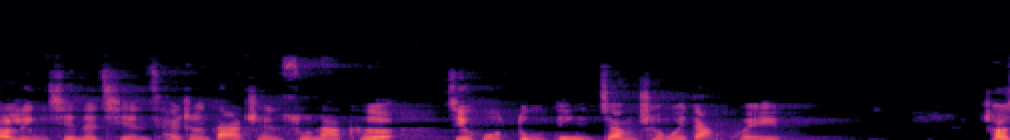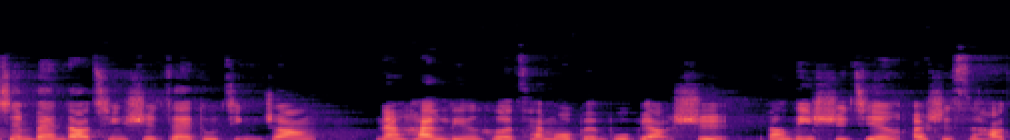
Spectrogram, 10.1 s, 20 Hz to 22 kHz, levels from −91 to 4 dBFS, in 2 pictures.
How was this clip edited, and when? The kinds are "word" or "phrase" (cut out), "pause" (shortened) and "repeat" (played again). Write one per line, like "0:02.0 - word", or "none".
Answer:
none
